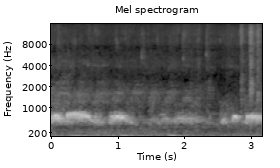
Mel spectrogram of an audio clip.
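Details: Breeding spotted dove of Malaysian and Thai stock, recorded 23 August 2021, giving soft, mellow coos in short rounded phrases, two-note units repeated about every half second with brief pauses, over a low background rumble.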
